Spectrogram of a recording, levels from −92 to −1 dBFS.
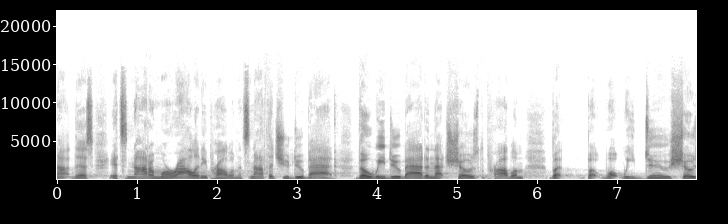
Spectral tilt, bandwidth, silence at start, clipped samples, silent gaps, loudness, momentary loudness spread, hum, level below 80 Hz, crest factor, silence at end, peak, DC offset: -4.5 dB/octave; 15.5 kHz; 0 s; under 0.1%; none; -40 LUFS; 9 LU; none; -66 dBFS; 20 dB; 0 s; -20 dBFS; under 0.1%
